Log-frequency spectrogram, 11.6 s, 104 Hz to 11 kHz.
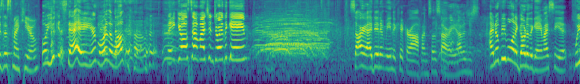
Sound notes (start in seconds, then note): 5.0 audience cheering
